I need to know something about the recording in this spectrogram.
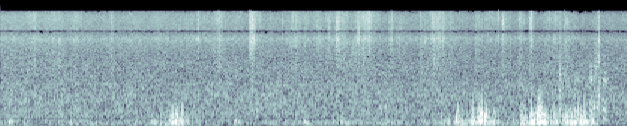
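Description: A toddler's short vocal sounds, soft grunts and babble, come a few times, loudest from about six to seven and a half seconds in. Under them, faint scuffing and rustling of small footsteps in bark mulch.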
